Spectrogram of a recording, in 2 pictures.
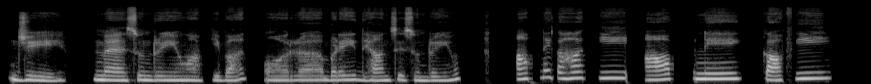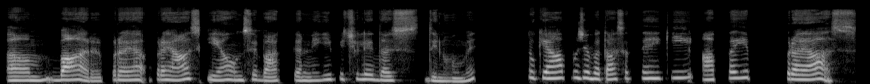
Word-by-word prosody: जी, 185 -3 +1 0.3
मैं 200 -2 +4
सुन 200 +1 +1
रही 195 0 0
हूँ 195 0 +1
आपकी 185 +1 -4
बात 185 +8 -3 0.2
और 195 0 -2 0.4
बड़े 200 +1 -1
ही 210 +1 +1
ध्यान 190 -1 0
से 205 +2 -2
सुन 185 -1 +1
रही 185 0 -2
हूँ। 230 +6 -1 0.6
आपने 285 +7 0
कहा 285 0 +1
कि 290 0 -2 0.2
आपने 255 +4 +4 0.2
काफ़ी 265 +8 +2 0.5
अम, 185 0 +3 0.2
बार 205 -6 +4
प्रया 205 0 +1
प्रयास 215 +4 +1
किया 205 +1 -2
उनसे 205 +1 +1
बात 175 -1 -1
करने 180 0 -1
की 225 - -1
पिछले 230 0 -2
10 190 -1 -1
दिनों 150 -4 -2
में। 185 - -2 0.6
तो 300 - -1
क्या 280 0 +3
आप 295 - +3
मुझे 295 -1 +1
बता 245 -2 +1
सकते 275 +2 -5
हैं 280 0 +2
कि 300 +3 -4
आपका 225 +7 -2
ये 310 +1 -1 0.4
प्रयास 235 +1 +2
210 Hz, 150 wpm, -24 LUFS, 190-260 Hz, 0.6 s, मैं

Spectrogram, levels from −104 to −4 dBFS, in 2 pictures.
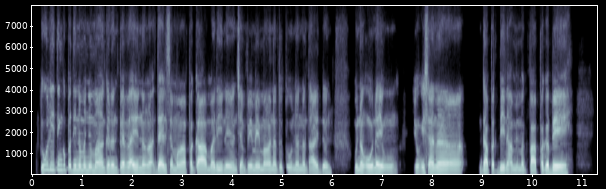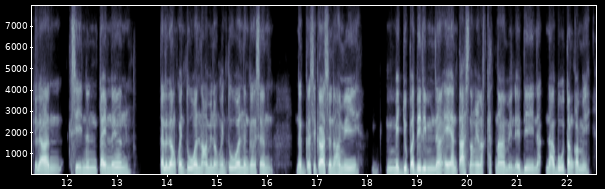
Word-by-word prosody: Uulitin 260 +2 -4
ko 240 - -7
pa 225 - +1
din 220 0 -1
naman 215 -1 -1
'yung 205 -1 -2
mga 200 - +1
gano'n, 165 -1 -2
pero 185 -1 +1
ayun 165 +1 +3
na - - 0
nga, 150 0 -1
dahil 155 0 +3
sa - - -5
mga 155 0 -2
pagkakamali 145 -1 0
na 150 - -1
'yun, 130 - -4
siyempre 150 0 -3
may 145 -1 -1
mga 135 -1 -2
natutunan 130 +1 -6
na 130 -1 -5
tayo 150 +4 -3
do'n. 145 -2 -4 0.5
Unang-una 145 +4 +2
'yung 145 +5 -2 0.3
'yung 140 - -3
isa 145 -2 0
na 140 0 +3 0.8
dapat 165 - 0
'di 135 -1 0
na 130 - -2
kami 130 0 -5
magpapagabi. 150 +4 +2 0.6
Kailangan 155 +2 +1
kasi 195 -1 -4
no'ng 180 -1 -3
time 170 -1 +4
na 170 - +2
'yun, 195 0 +1 0.7
talagang 170 +1 +4
kuwentuhan 170 0 +2
na - - +1
kami 165 - -3
ng - - -1
kuwentuhan 175 +2 +1
hanggang 160 -1 -1
sa 80 -1 0 0.6
nag-asikaso 160 +1 +3
na 165 0 -1
kami 160 +1 -1 0.6
m - - -4
medyo 160 -1 +3
padilim 155 0 +4
na, 155 +1 +3
eh, 170 - +4
ang 160 - +1
taas 160 - +2
ng 165 0 -1
inakyat 160 - -10
namin, 145 -2 0
eh, 145 - 0
di 160 0 -2
na - - -5
naabutan 160 -2 +1
kami. 130 -3 -1
155 Hz, 180 wpm, -24 LUFS, 145-170 Hz, 0.8 s, time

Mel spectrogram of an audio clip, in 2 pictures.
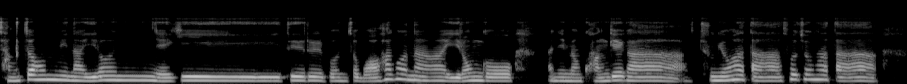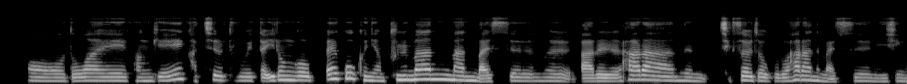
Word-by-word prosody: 장점이나 200 +1 +2
이런 195 +2 +1
얘기들을 175 +1 +2
먼저 165 0 -5
뭐 155 +1 -1
하거나 195 -5 -1
이런 165 +4 +1
거 165 -2 0 0.3
아니면 165 -2 -4
"관계가 170 -2 -1 0.2
중요하다. 185 -3 -1
소중하다. 175 -8 -2 0.6
어 165 -2 -2
너와의 175 +1 -1
관계에 180 +8 -1
가치를 210 -3 -1
두고 180 -3 -6
있다." 175 -3 -2
이런 205 +3 +3
거 195 -1 +2
빼고 260 +3 +3
그냥 180 -7 -1
불만만 215 -3 +4
말씀을 160 +1 -3
말을 150 +1 +1
하라는 180 -7 +1
직설적으로 165 -5 0
하라는 200 -4 +1
말씀이신 145 +2 -6
175 Hz, 255 characters per minute, -24 LUFS, 165-195 Hz, 0.6 s, 불만만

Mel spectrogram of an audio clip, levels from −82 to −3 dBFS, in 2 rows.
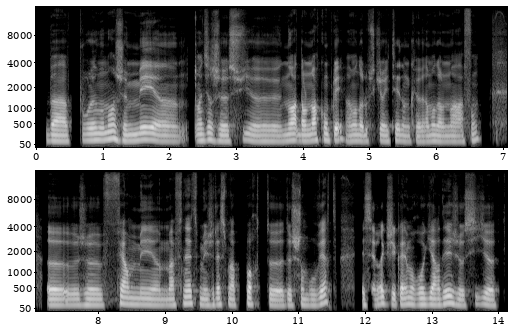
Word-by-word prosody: Bah, 115 -2 +3
pour 125 0 -2
le 125 - +4
moment, 135 +4 +3
je 125 -4 -1
me - - 0
mets, 135 +3 +4
hem 110 -4 +1 0.2
on 120 - -2
va 120 - +3
dire 135 +3 0
je 115 -2 0
suis, 125 +4 -5
heu, 110 -1 -1
noir 125 +3 +4
dans 115 0 +2
le - - 0
noir 125 +2 +3
complet, 125 -1 +1
vraiment 115 -3 -2
dans 110 - +2
l'obscurité, 110 +1 -3
donc, 105 -2 -5
heu, 100 - -1
vraiment 105 +2 -1
dans 110 -1 +1
le 105 - -3
noir 105 0 0
à 105 - -3
fond. 120 +7 -7 0.6
Heu, 115 0 +3
je 115 0 0
ferme 125 +3 0
mes, 120 -1 0
heu, 110 -1 0
ma 110 +1 0
fenêtre, 140 +4 0
mais 110 -2 -1
je 115 - -6
laisse 120 +1 -2
ma 110 -2 +1 0.2
porte 125 -2 -2
de 105 0 +1
chambre 110 +1 -3
ouverte 135 +9 -1 0.4
et - - -2
c'est - - -5
vrai - - +1
que 130 - -10
j'ai 115 -4 0
quand 120 - 0
même 125 +1 +3
regardé, 120 +3 +2
j'ai 115 -4 -2
aussi, 105 +4 -4
heu 110 -2 +1
115 Hz, 240 wpm, -23 LUFS, 110-125 Hz, 0.6 s, le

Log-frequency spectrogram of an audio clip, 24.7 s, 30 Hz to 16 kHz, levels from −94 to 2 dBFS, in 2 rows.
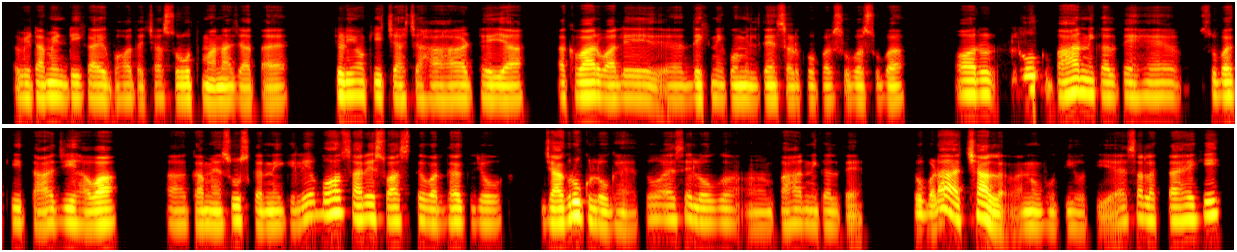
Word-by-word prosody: Vitamin 120 0 0
D 120 0 -3
का 120 -1 -3
एक 115 -1 -1
बहुत 115 +2 -9
अच्छा 120 - -10
स्रोत 115 -1 -2
माना 105 0 +1
जाता 100 -1 -6
है। 105 - -6 0.5
चिड़ियों 135 0 +3
की 130 0 -2
चहचहाहट 115 -1 -5
या 110 0 0 0.4
अखबार 130 +1 +5
वाले 120 0 -1 0.5
अ, - - -6
देखने 115 +2 -4
को 115 0 -5
मिलते 110 0 -2
हैं 110 - 0
सड़कों 105 0 -7
पर 110 0 -6
सुबह-सुबह 110 0 -5 0.6
और 145 0 +4 0.3
लोग 180 0 -1
बाहर 140 +5 +5
निकलते 135 -4 -2
हैं 130 -1 -5 0.2
सुबह 130 -1 0
की 130 0 -5
ताजी 125 +2 -2
हवा 120 0 +7 0.6
अ, 115 -1 -8
का 115 -1 -2
महसूस 120 +5 -1
करने 110 0 -1
के 115 -1 -12
लिए, 150 +9 -2
बहुत 195 +3 +5
सारे 160 -1 +2
स्वास्थ्यवर्धक 135 -3 -1
जो 120 -1 -5 0.4
जागरूक 135 +6 +8
लोग 110 -4 -1
हैं 100 -1 -8
तो 75 +1 -8
ऐसे 150 +1 -4
लोग 130 -2 -3
अ, 130 - -5 0.5
बाहर 120 +2 -4
निकलते 110 - -8
हैं - - -11 0.5
तो 100 - -1
बड़ा 100 +1 +5
अच्छा - - +8
ल - - +6 0.2
अनुभूति 110 -1 -5
होती 105 -2 -12
है। - - -8
ऐसा 145 +4 -5
लगता 140 -1 -2
है 150 +1 +1
कि 180 +5 +1
120 Hz, 155 wpm, -25 LUFS, 110-135 Hz, 0.6 s, जागरूक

